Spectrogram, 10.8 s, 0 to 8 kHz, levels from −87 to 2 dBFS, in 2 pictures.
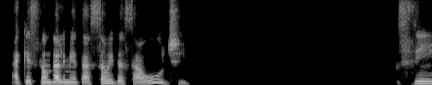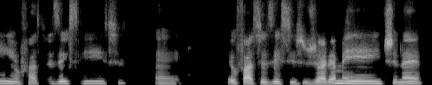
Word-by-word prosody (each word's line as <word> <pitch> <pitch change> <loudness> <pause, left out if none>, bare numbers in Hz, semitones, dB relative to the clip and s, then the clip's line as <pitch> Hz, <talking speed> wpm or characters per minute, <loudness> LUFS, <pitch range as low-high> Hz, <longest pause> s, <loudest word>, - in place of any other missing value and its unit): A 165 - +2
questão 180 -1 0
da 160 - +2
alimentação 160 +5 +1
e 190 - 0
da 155 -1 -3
saúde? 190 - -2 2.6
Sim, 195 -2 -2
eu 155 - -4
faço 165 +1 -5
exercícios. 185 +4 -5 0.4
É, 165 0 -7 0.7
eu - - -1
faço 175 +1 +4
exercício 165 -2 -3
diariamente, 185 +1 +3
né. 170 +4 +2
180 Hz, 95 wpm, -28 LUFS, 165-190 Hz, 2.6 s, faço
